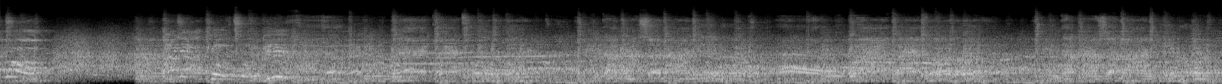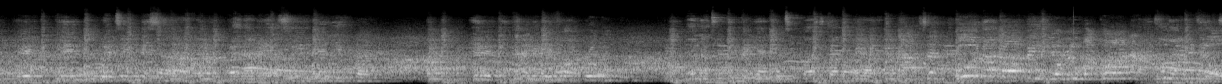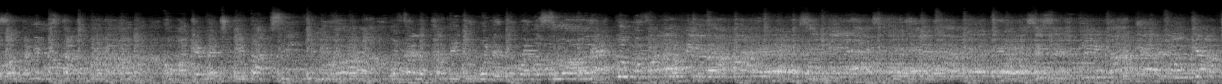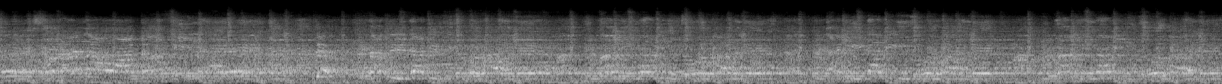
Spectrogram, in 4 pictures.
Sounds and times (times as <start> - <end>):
Music: 0.0 - 0.6, 1.2 - 48.8.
